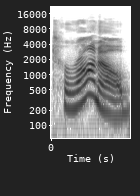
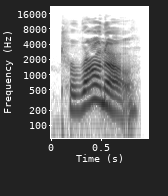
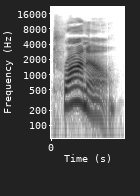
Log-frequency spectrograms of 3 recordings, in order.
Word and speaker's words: Toronto: One of Canada's most well-known cities, Toronto, is called "Toronno" by locals: "Toronno." Actually, I think they often drop that first schwa sound as well, so it sounds like "Tronno, Tronno.".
